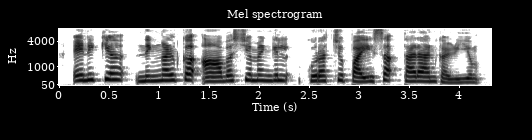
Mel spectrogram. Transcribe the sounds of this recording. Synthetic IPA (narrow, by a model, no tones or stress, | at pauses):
e̞nikʲːɨniŋːɐɭkɨʔaːʋɐɕjɐme̞ŋɡilkurɐt͡ɕːɨpɐjsɐt̪ɐɾaːnkɐɻijum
